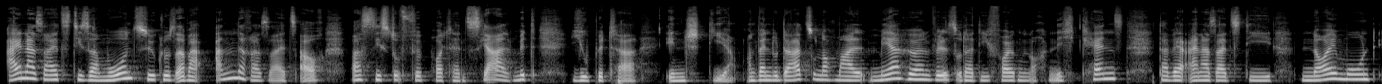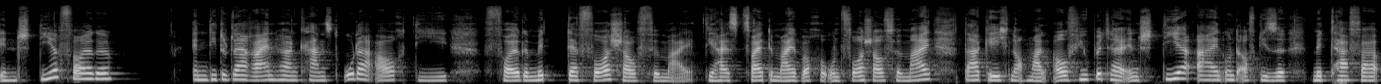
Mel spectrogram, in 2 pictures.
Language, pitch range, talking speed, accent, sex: German, 190-235 Hz, 160 wpm, German, female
